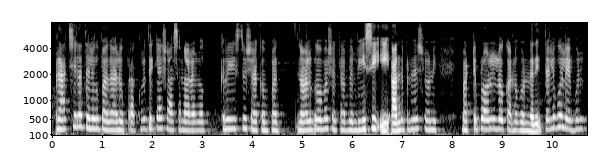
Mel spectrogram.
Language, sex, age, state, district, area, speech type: Telugu, female, 18-30, Telangana, Peddapalli, rural, spontaneous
